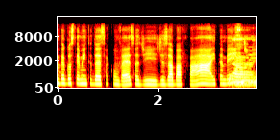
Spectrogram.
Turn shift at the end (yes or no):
no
